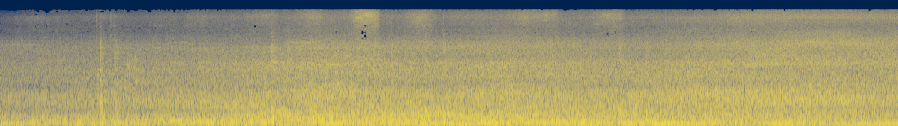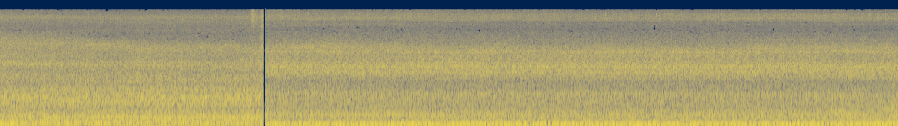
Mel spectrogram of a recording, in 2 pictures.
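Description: Northern Ireland Railways diesel multiple unit pulling into a station platform. It rumbles louder as it approaches and runs past, then brakes to a stand about two-thirds of the way through. Its engines then idle steadily at the platform.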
